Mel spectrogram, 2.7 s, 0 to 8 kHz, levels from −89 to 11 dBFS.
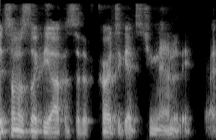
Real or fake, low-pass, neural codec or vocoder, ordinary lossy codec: fake; 7.2 kHz; autoencoder, 48 kHz, 32 numbers a frame, DAC-VAE, trained on Japanese speech; MP3, 48 kbps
